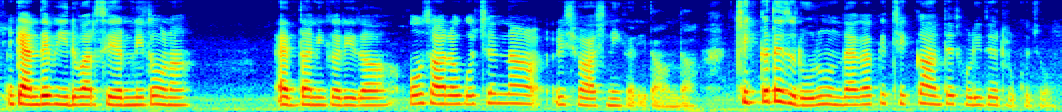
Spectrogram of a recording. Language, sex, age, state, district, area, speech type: Punjabi, female, 18-30, Punjab, Jalandhar, urban, spontaneous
